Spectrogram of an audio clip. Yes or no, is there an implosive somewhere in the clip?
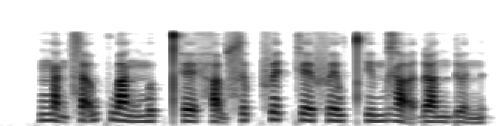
yes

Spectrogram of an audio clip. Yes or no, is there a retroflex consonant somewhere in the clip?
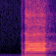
no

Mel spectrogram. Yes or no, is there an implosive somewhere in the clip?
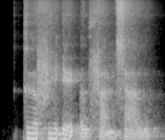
yes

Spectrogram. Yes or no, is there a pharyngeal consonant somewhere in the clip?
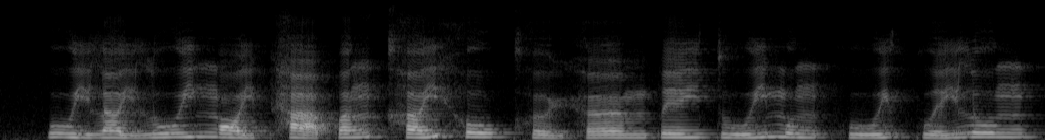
no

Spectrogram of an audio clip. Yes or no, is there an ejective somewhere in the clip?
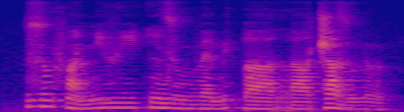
no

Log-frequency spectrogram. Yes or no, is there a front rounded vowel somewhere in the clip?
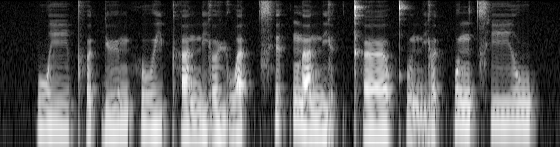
yes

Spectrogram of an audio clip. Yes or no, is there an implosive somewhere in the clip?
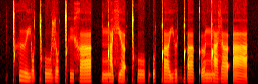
no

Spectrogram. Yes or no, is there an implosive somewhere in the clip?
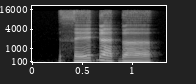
yes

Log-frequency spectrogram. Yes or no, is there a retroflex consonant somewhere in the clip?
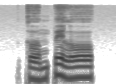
no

